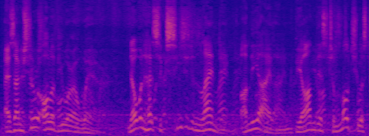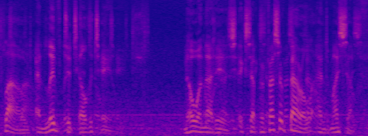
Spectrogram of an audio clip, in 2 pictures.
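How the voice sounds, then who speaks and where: An actor playing a determined older explorer in a video game, speaking formally and showily like a practised orator. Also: male voice, medium pitch, big pitch swings, normal speed, a crowd in the background, close to an everyday voice. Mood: grand, formal. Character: determined, grandiose older explorer addressing the press. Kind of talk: video game cutscene acting, formal speech. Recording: noisy game audio from a stream.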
